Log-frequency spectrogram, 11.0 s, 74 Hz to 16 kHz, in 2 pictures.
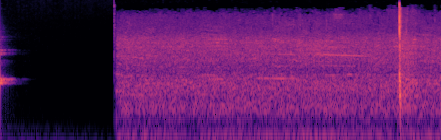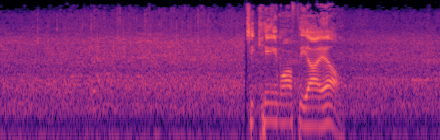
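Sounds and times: murmur of crowd: 1.4s - 11.0s.

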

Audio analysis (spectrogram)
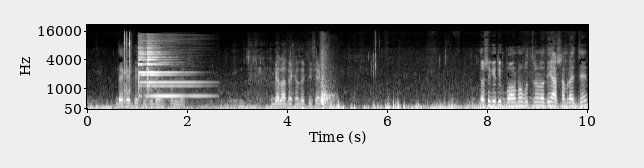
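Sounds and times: bright bell ding: 0.9s - 2.6s.

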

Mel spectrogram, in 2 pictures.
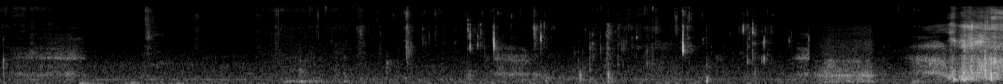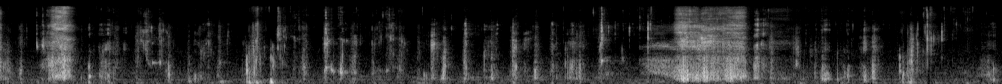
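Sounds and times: person chewing food: 3.6s - 8.1s, 9.1s - 20.0s.

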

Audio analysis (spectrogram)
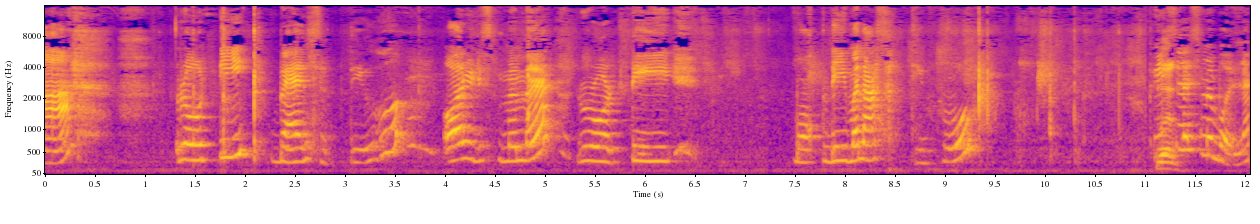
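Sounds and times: girl talking: 0.0s - 0.7s, 1.3s - 6.7s, 7.5s - 9.6s, 11.1s - 12.0s.

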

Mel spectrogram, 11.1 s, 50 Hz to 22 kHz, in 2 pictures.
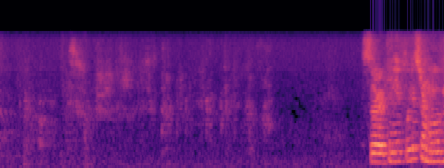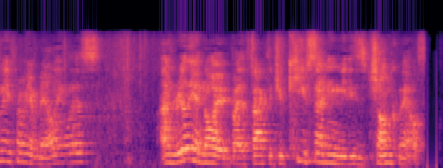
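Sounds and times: faint whispering: 0.3s - 3.5s.

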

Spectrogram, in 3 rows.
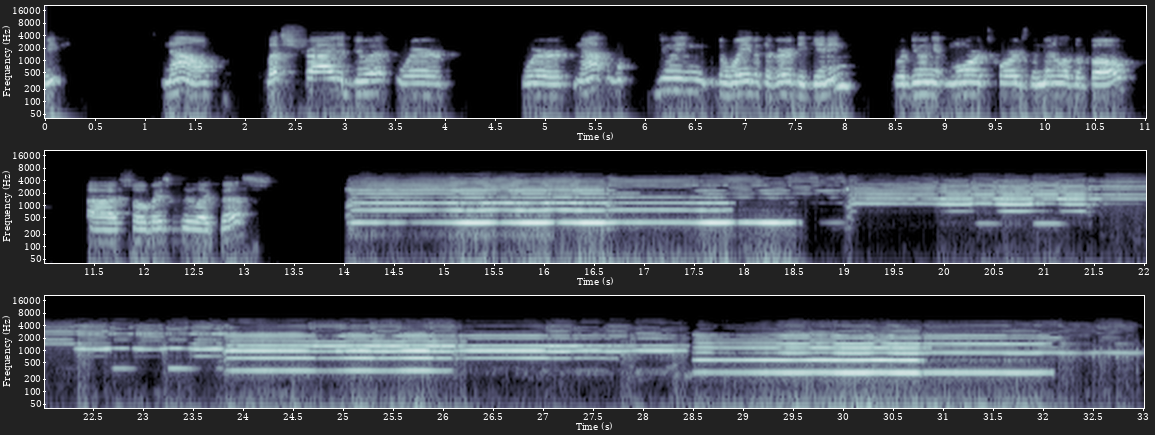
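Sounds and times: violin bowed sustained notes: 14.0s - 33.0s.

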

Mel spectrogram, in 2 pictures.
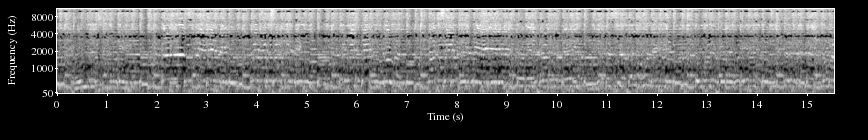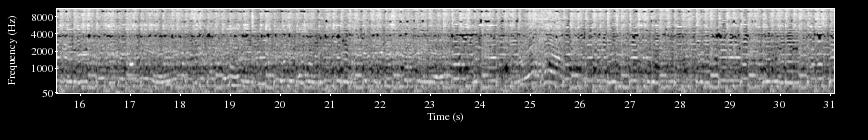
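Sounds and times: live band playing: 0.0s - 31.0s.

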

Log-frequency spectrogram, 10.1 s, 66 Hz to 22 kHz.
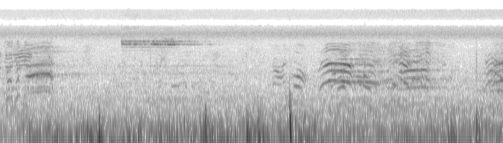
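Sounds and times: referee's whistle blast: 2.4s - 4.2s.

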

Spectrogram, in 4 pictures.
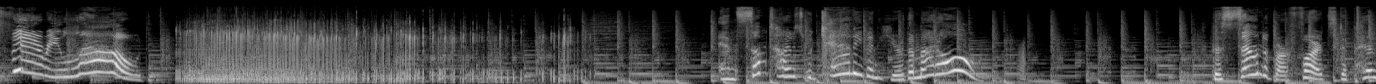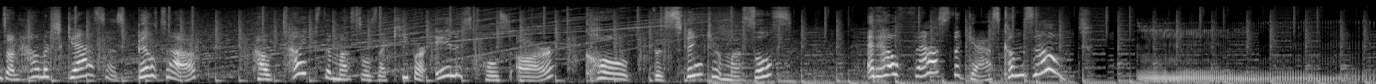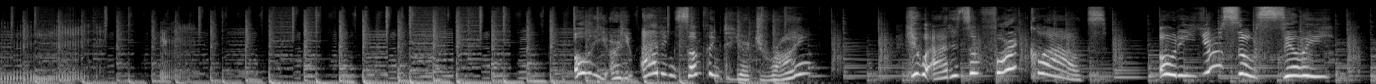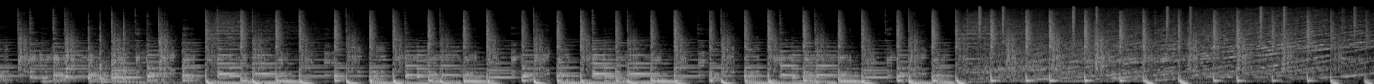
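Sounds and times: light background music: 0.0s - 55.0s
cartoon fart sound effect: 1.8s - 6.2s, 9.6s - 10.4s, 24.1s - 29.7s, 51.0s - 54.6s.

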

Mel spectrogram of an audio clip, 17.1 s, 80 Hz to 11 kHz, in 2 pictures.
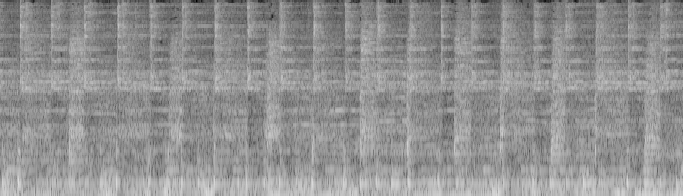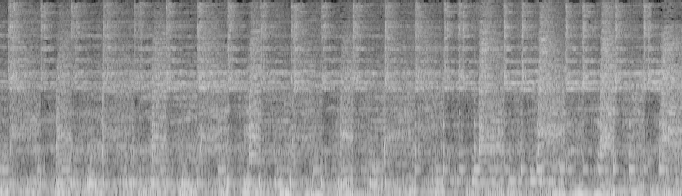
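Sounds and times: gongs and cymbals ringing: 0.0s - 17.0s.

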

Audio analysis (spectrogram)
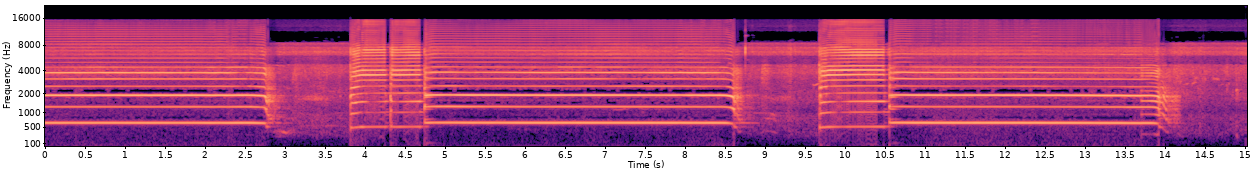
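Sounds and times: bugle call: 0.0s - 3.2s, 3.8s - 14.3s.

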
